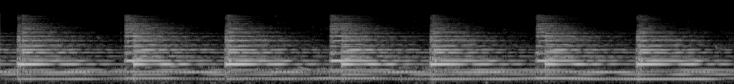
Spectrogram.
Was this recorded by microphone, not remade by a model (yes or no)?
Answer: yes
